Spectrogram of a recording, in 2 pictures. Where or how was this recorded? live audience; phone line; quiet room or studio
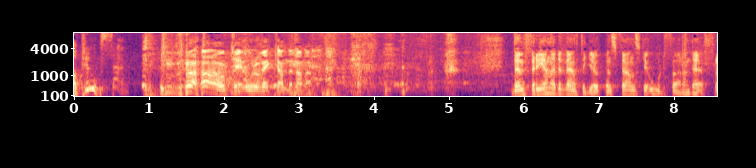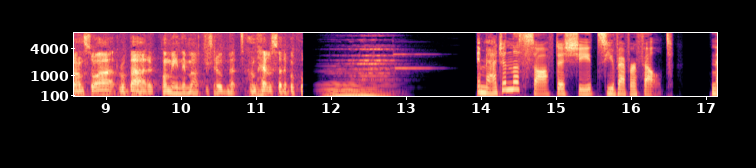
live audience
